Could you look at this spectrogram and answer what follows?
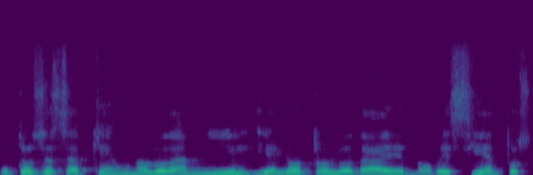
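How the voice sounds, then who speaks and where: With a Mexican accent, a man speaks at a moderate pace in a high pitch, his intonation monotone and flat. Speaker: teacher. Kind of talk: online lecture. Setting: video call with screen share. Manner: halting with fillers.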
